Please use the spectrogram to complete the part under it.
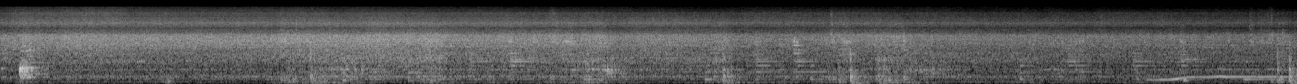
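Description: Julienned capsicum, shredded cabbage and peas hit a hot pan, giving a steady loud hiss of frying that fills the whole stretch, with occasional clatters and scrapes for Chinese fried rice.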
